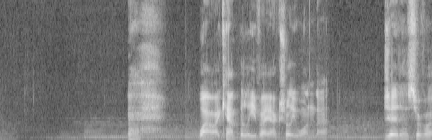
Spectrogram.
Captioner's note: sigh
